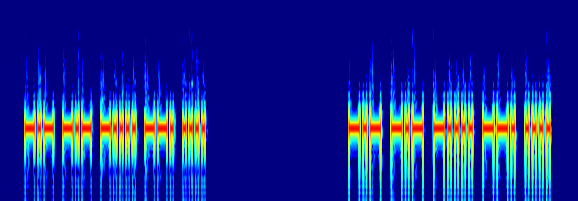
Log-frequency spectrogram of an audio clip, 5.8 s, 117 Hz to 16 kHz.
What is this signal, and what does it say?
Morse code, heard as a keyed tone, about 30 wpm, 700 Hz. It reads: KK6GH KK6GH
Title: Speed Racing - USA 2x2 Call Signs 25wpm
